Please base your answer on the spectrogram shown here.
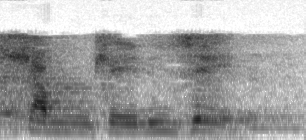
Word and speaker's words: Champs-Élysées: Itu yang tulisnya Champs-Élysées itu. Bacanya Champs-Élysées.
